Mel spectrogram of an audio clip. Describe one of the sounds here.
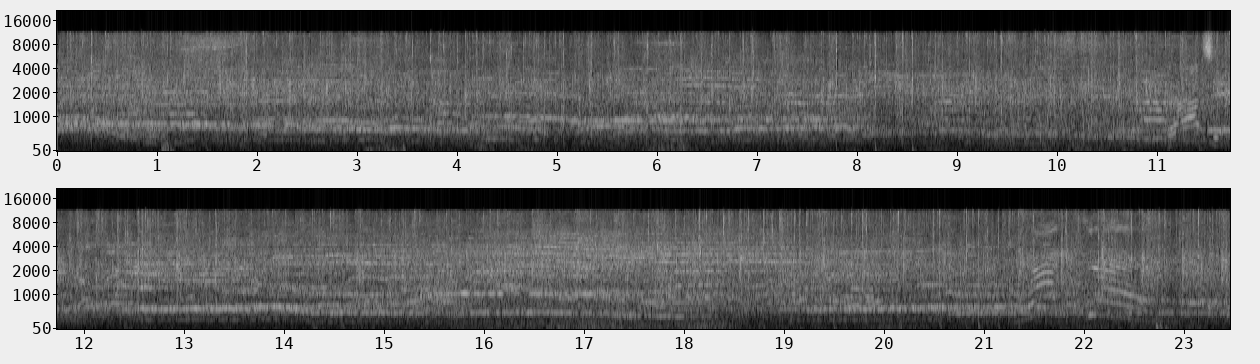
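An audience claps along in a large hall.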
